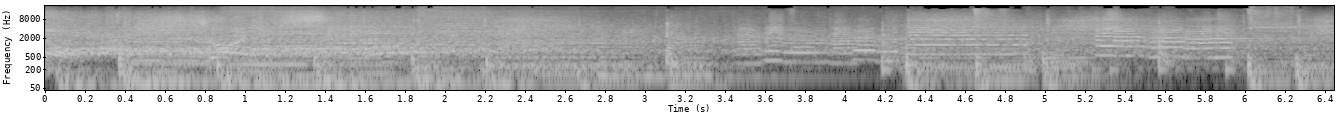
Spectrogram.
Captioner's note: applause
